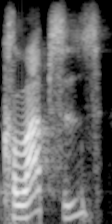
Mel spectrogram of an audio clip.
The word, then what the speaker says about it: collapse: So, we have the word collapse instead of collapses. Okay. The word is collapse. The e at the end is silent.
